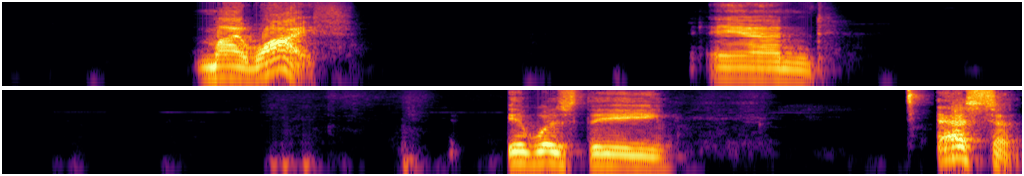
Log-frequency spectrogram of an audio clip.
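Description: A man speaks in short phrases over an online call, with pauses between them.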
